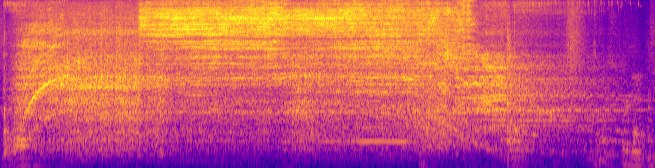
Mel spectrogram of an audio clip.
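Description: Makita sliding compound miter saw starting up with a quick rising whine and cutting through a wooden board. The saw runs loud and steady for about five seconds, then winds down near the end.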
